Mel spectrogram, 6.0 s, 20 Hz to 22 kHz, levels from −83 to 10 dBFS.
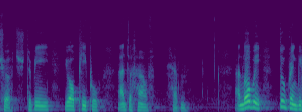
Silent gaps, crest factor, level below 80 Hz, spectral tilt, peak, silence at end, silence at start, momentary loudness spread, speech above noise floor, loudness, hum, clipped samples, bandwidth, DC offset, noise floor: none; 20 dB; -74 dBFS; -8.5 dB/octave; -10 dBFS; 0 s; 0 s; 21 LU; 31 dB; -29 LUFS; none; under 0.1%; 12.5 kHz; under 0.1%; -60 dBFS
